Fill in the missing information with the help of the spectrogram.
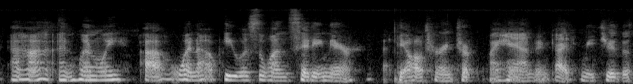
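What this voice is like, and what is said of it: Teary, emotional voice. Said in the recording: “I can tell you're getting a little teary.”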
